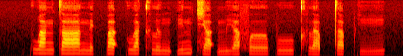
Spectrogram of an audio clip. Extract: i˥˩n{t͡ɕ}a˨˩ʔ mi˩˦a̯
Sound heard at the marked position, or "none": t͡ɕ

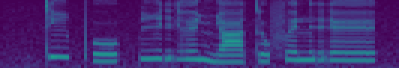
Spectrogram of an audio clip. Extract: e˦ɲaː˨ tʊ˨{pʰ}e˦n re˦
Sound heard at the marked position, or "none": f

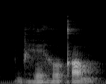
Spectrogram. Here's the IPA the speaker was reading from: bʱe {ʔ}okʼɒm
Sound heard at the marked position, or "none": ɦ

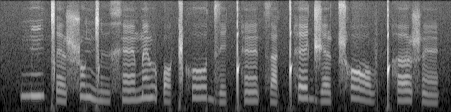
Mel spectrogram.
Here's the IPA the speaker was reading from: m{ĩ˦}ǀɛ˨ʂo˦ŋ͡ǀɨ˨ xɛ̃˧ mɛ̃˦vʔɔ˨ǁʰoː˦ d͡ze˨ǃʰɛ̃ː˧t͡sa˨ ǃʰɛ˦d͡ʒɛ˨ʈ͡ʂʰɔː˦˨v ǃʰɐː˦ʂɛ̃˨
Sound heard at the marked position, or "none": ĩ˦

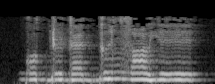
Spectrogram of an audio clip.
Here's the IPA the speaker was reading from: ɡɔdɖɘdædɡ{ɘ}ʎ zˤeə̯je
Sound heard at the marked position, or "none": ɘ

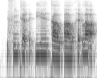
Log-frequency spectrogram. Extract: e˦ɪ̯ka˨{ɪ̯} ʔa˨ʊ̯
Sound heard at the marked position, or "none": ʊ̯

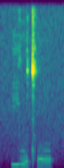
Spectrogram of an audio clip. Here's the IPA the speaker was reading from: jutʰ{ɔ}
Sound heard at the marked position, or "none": o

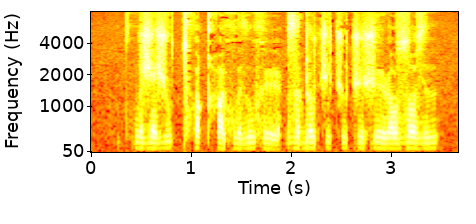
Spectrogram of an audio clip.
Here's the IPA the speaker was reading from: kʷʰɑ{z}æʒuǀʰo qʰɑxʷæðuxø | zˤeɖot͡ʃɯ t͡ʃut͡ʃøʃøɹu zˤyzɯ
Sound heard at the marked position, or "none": ʒ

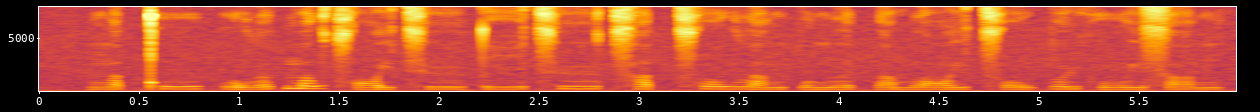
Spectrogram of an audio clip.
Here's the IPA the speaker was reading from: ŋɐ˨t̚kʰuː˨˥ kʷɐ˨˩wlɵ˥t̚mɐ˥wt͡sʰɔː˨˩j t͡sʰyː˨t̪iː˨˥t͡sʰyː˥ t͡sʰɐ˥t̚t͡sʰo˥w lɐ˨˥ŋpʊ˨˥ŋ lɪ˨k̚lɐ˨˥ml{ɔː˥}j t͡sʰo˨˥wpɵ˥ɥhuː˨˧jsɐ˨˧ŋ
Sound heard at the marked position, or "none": ɔː˧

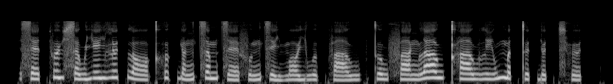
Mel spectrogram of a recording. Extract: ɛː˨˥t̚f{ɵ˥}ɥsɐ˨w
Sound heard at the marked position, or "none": ɵ˥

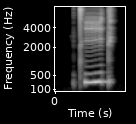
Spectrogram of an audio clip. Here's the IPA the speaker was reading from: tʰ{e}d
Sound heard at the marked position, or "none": i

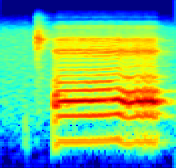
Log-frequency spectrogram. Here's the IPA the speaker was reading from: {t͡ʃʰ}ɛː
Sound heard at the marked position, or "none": t͡ʃʼ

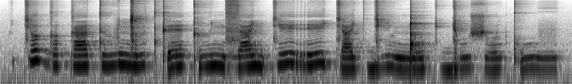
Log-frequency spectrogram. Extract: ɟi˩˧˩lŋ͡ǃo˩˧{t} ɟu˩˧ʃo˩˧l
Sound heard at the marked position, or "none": c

